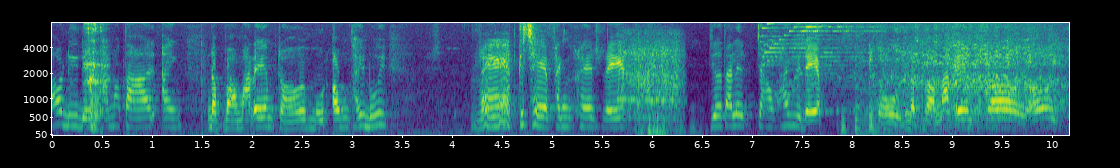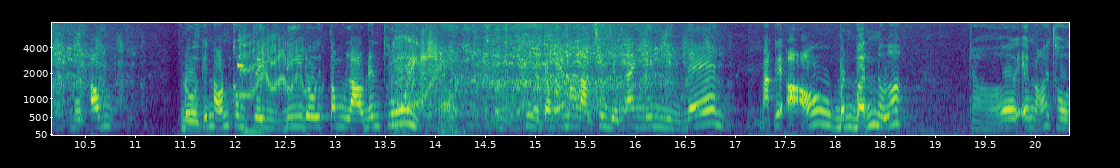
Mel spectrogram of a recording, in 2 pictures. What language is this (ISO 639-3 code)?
vie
